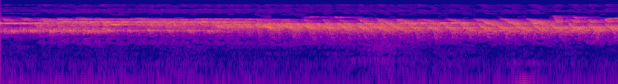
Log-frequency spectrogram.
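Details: Canary song meant to prompt other canaries to sing: continuous loud trilled warbling, fast rolling notes held high and steady throughout with a slight rise near the end.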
